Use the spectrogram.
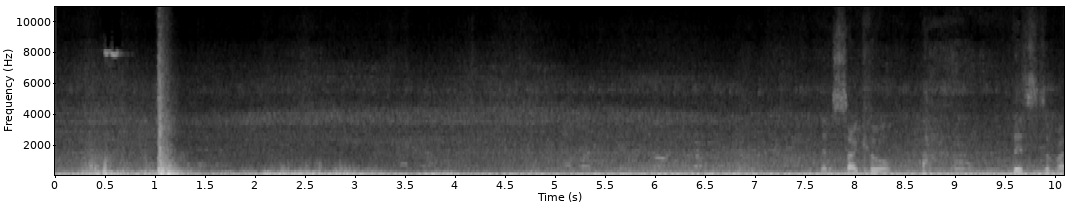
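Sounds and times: low rumble: 0:00.0 - 0:10.0
truck door slamming: 0:00.2 - 0:01.6.

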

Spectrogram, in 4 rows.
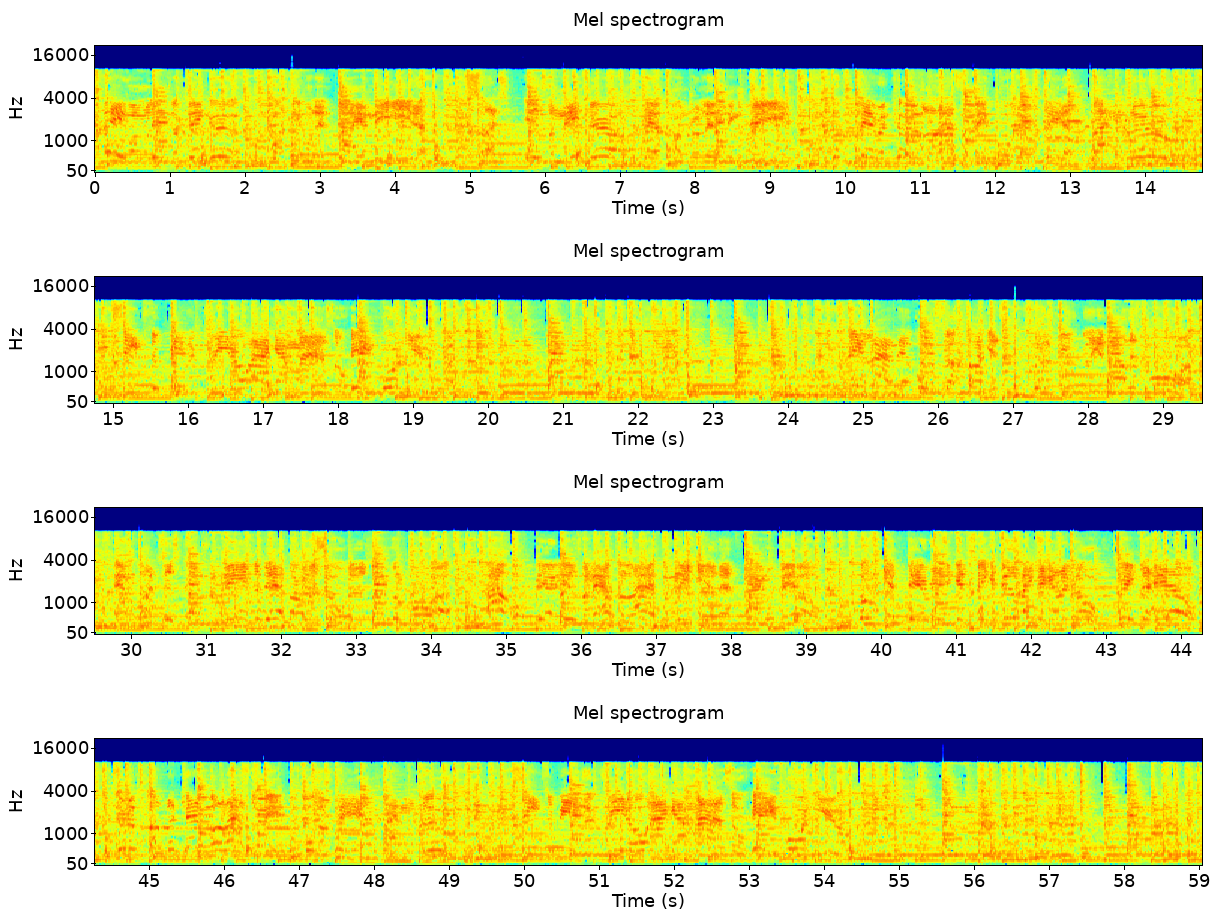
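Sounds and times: acoustic guitar strummed: 0:00.0 - 0:59.0
djembe hand drum: 0:00.0 - 0:59.0
electric guitar: 0:00.0 - 0:59.0.

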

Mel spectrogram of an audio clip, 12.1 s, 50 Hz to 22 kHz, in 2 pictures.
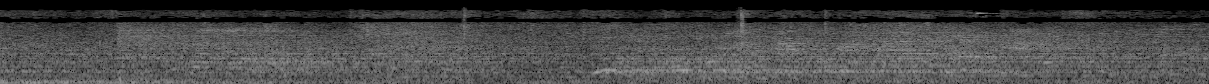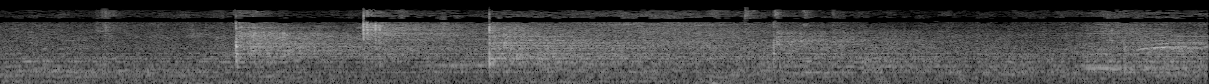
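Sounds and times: ice arena din: 0:00.0 - 0:12.0.

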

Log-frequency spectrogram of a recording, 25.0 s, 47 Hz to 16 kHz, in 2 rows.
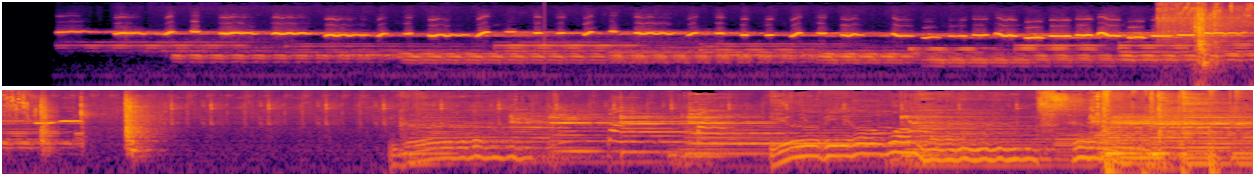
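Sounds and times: whistled melody with trills: 0:00.5 - 0:13.4.

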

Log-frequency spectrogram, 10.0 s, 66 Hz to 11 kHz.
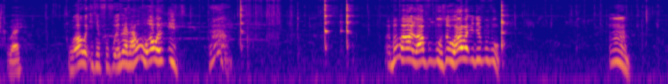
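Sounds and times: metal spoons clinking on bowl: 0:04.8 - 0:05.4, 0:07.5 - 0:07.7.

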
